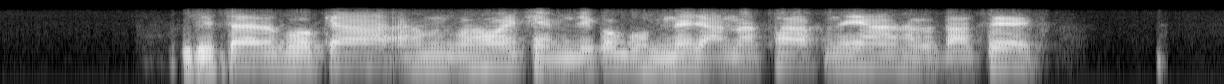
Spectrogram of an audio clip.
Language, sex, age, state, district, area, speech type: Hindi, male, 30-45, Madhya Pradesh, Harda, urban, conversation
